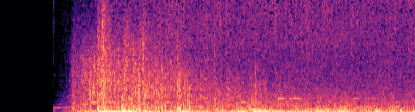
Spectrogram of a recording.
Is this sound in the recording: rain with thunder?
yes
